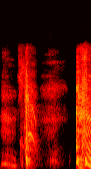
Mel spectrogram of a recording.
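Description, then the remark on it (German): Several harsh, raspy coughs, coming in two bursts with a short pause between them and no talking. “Wie gesagt, Jetzt muss ich direkt husten.”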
